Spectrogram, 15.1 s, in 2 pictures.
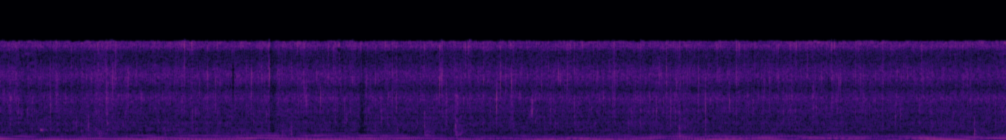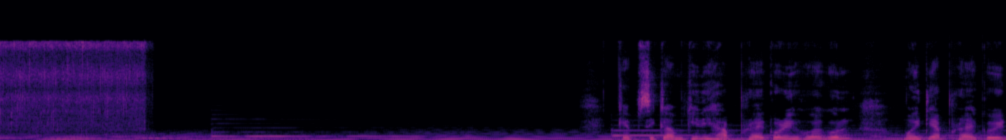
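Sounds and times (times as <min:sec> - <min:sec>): vegetables sizzling in oil: 0:00.0 - 0:08.7
soft background music: 0:00.0 - 0:15.0.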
